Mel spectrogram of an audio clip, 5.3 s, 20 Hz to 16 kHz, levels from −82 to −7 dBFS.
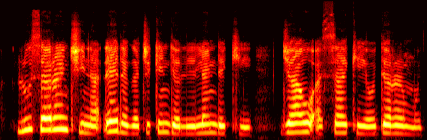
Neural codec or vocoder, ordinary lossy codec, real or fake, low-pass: none; Opus, 32 kbps; real; 14.4 kHz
